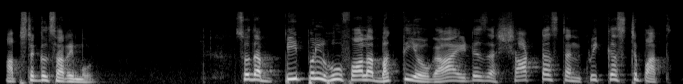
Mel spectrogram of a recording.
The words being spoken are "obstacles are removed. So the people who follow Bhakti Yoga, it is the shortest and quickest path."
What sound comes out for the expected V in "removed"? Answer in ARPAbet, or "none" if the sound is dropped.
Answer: none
